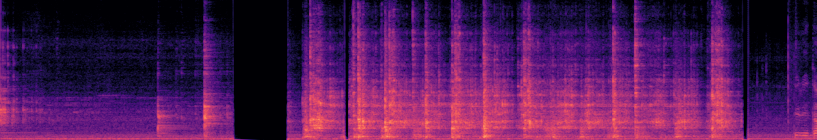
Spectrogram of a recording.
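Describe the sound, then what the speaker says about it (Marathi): Peanuts dry roasting in a pan for Tamil Nadu-style lemon rice, a rapid rattling and clinking as the nuts are stirred and tossed against the metal, over a steady low hum, with a short silent gap early on. "शेंगदाणे छान असं भाजून घ्यायचं।"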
